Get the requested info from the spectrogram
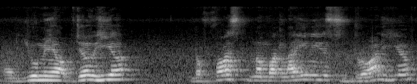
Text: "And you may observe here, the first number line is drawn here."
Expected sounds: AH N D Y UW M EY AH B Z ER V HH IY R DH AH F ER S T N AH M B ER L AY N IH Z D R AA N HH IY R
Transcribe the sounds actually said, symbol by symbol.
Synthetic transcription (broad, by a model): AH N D Y UW M EY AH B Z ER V HH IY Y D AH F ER S T N AH M B ER N AY N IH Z D R AA N HH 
